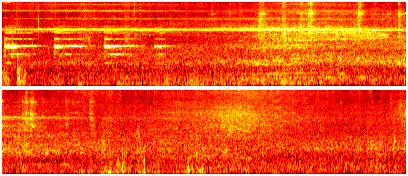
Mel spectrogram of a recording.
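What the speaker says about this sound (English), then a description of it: "I love riding the streetcar to get around Oklahoma City." An Oklahoma City streetcar in motion heard from on board, a steady broad rumble of wheels on rail with faint high squeals and tones, continuous and close, no speech.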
